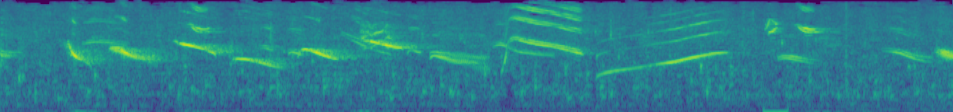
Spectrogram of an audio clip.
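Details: Green-winged saltator song and calls, played to rouse a captive bird: a busy run of clear downslurred and rising whistles, some overlapping, with a long upward sweep near the middle and faint background hiss.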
